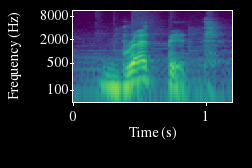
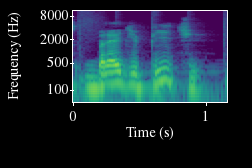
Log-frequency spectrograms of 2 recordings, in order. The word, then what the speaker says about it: Brad Pitt: Então a pronúncia correta Brad Pitt. Brad Pitt. E quando nós dizemos Brad Pitt, você viu o filme do Brad Pitt? É como se você estivesse dizendo Bradzinho Pittzinho. Ok?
